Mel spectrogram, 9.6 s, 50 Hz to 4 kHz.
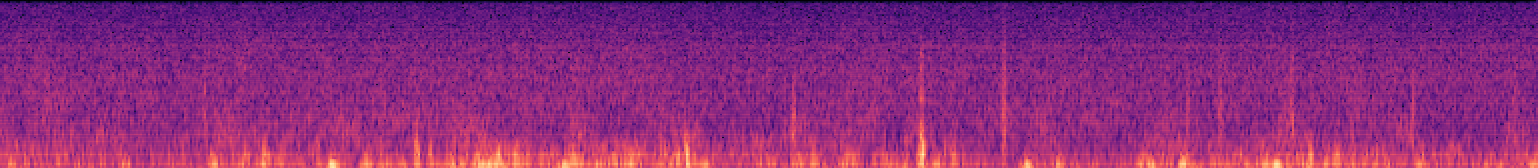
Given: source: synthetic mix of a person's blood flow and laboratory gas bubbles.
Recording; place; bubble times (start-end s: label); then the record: Doppler ultrasound of blood flow; subclavian vein
no bubbles
From the record:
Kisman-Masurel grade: 000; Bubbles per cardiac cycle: 0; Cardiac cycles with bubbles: 0%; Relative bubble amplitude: no bubbles discernible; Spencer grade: 0 (complete lack of bubble signals)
